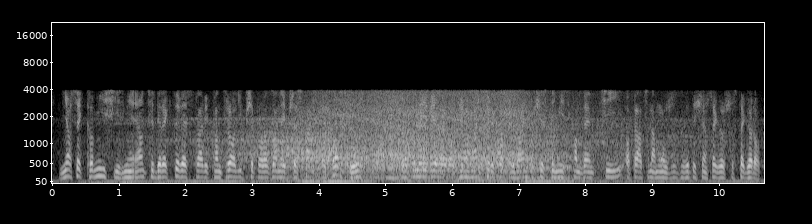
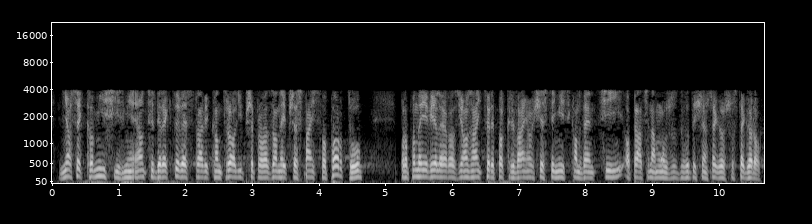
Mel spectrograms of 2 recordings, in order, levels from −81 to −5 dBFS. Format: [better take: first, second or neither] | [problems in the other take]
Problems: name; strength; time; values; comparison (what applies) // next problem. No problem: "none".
second | background sound (Train); 2 dB below the speech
